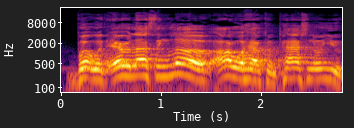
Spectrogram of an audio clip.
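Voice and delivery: full-voice pulpit cry; loud proclamation. Acted. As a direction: shout the promise out. Preacher proclaiming scripture.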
